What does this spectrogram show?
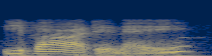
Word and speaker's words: Evadyne: in the name so my name is ibadine it is spelled e v a d y n e the last e is accented to give you that ASAP My Mother originally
